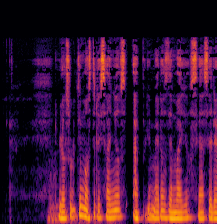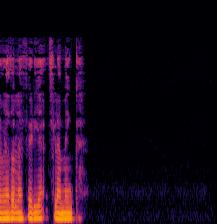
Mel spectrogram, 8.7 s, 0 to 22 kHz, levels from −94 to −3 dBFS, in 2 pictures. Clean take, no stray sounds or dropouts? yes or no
yes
